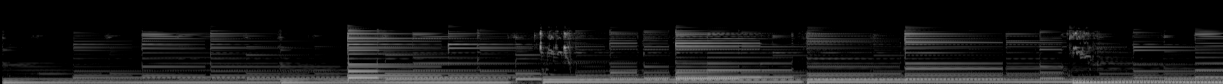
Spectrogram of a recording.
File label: Jazzmaster pickups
